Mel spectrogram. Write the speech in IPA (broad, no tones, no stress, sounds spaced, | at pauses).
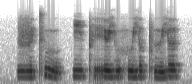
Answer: v ʏ tʰ u | i pʰ r ʏ j u h u j ə pʰ ɯ j ə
